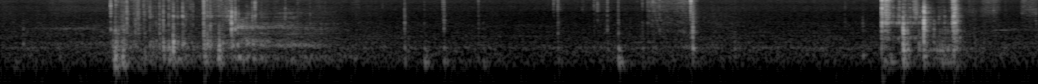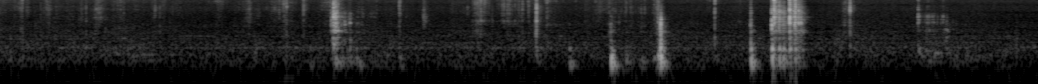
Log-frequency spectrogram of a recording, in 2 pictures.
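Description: Foam adhesive tape and a paper strip handled on a cutting mat: the tape pulled off its roll and pressed down in layers, with a longer rustling scrape near the start and scattered sharp clicks and rustles after it.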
